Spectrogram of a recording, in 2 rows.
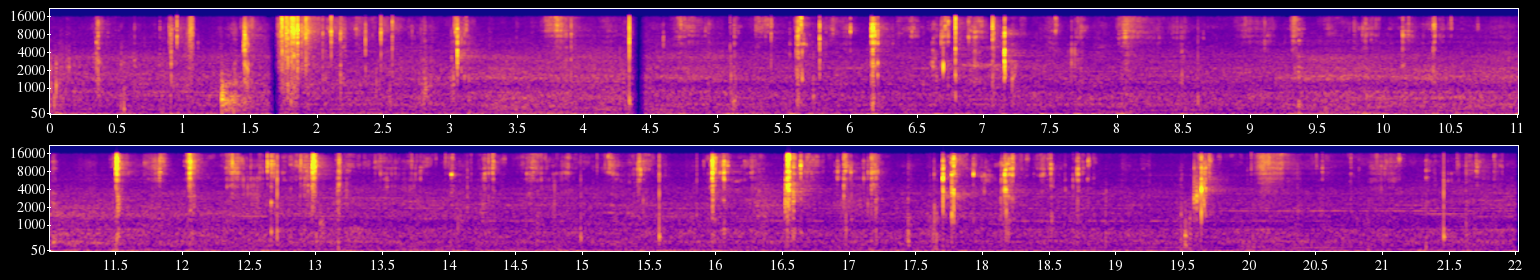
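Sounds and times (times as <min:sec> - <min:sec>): chewing snack: 0:00.0 - 0:22.0.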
